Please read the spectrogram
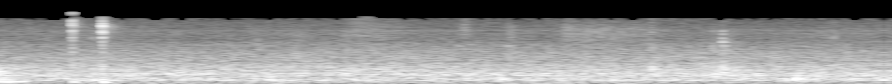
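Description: Near silence, with two quick faint clicks about half a second in: a computer mouse clicking to place stones on a digital Go board.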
